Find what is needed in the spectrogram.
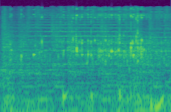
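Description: Water splashing and bubbling around the decoy camera as it is churned through the surface, over a heavy low rumble, with scattered short gurgles.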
